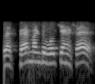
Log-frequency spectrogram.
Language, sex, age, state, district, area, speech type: Tamil, male, 45-60, Tamil Nadu, Perambalur, urban, conversation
